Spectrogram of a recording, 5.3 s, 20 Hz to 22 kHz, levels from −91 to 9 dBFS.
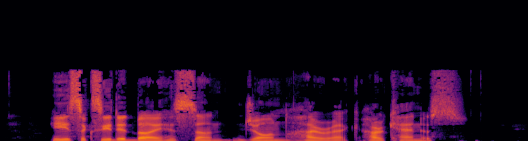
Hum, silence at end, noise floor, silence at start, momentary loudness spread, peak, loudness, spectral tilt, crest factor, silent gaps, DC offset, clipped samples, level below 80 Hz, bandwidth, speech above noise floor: none; 0.7 s; -76 dBFS; 0.5 s; 10 LU; -4 dBFS; -24 LUFS; -2.5 dB/octave; 22 dB; none; under 0.1%; under 0.1%; -68 dBFS; 11.5 kHz; 51 dB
